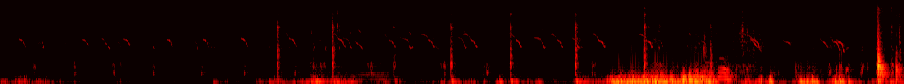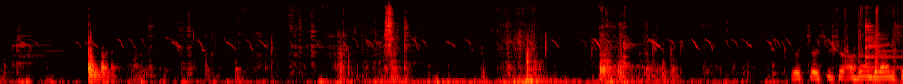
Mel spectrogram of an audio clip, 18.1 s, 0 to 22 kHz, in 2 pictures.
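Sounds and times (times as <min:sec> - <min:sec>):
chickens clucking: 0:00.0 - 0:18.0
sharp knocks: 0:08.8 - 0:09.2, 0:09.9 - 0:10.5.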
